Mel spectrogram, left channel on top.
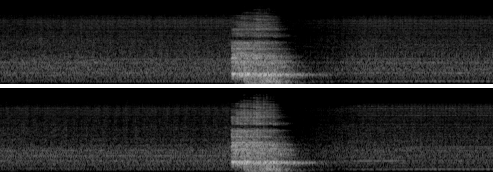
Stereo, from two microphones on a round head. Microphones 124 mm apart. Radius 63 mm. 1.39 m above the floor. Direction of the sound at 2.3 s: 65° right (ahead or behind).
